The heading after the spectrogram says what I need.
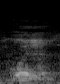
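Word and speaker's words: Wynn: Win. Win? Or when? Win. Win. W-E-N or W-I-N? W-Y-N-N. W-Y-N-N. Okay.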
